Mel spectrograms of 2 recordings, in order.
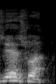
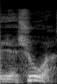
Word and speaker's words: Yeshua: Repetimos que es una falsedad, una doctrina falsa decir que el hombre Jesús, Yeshua, o Yeshua, según quien lo pronuncie, fue divinizado después de su muerte y resurrección.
